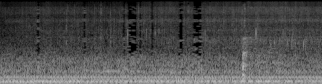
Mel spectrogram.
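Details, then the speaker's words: RV being winterized: a steady low electric hum with fine even pulsing runs unbroken as the water pump keeps running while antifreeze is pushed through, because a valve was not shut off; pump running continuously. "hear the pump running, so you didn't get that valve off either."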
